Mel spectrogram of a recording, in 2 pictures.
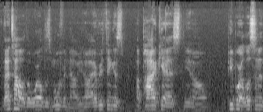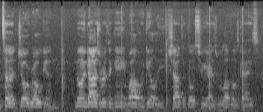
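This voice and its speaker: Brief: 30-year-old male podcast co-host, mid-pitched, laid-back, faint rumble under the voice. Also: fairly even intonation, rough recording. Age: 30s. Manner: laid-back, laughs readily, halting restarts. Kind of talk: casual chat.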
